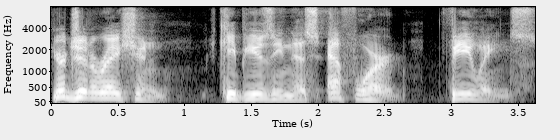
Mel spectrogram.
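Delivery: very deep, low bass rumble. Quoting a big fighter pastor speaking to kids: imitating Ken Graves' deep voice. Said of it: "he talks like this".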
